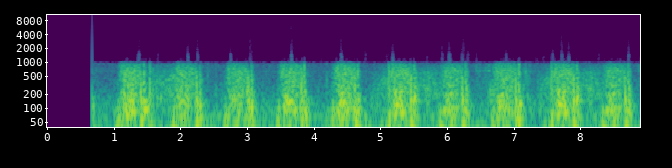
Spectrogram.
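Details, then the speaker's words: Auscultation example of ventricular septal defect (left-to-right shunt): regular harsh whooshing murmur filling each beat at about 75 per minute; VSD murmur. "You can hear an example of what a ventricular septile defect sounds like here in this audio clip."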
